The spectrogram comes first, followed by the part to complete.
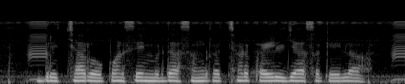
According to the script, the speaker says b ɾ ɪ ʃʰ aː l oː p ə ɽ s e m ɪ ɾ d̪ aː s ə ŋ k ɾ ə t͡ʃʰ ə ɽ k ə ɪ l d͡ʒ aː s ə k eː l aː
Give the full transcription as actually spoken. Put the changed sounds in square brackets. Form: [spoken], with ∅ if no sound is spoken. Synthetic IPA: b ɾ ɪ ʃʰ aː [ɾ] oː p ə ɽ s e m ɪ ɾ d̪ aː s ə ŋ [ɡ] ɾ ə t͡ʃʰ ə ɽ k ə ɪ l d͡ʒ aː s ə k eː l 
